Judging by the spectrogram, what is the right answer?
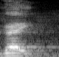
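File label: "five", Tlacolula Zapotec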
